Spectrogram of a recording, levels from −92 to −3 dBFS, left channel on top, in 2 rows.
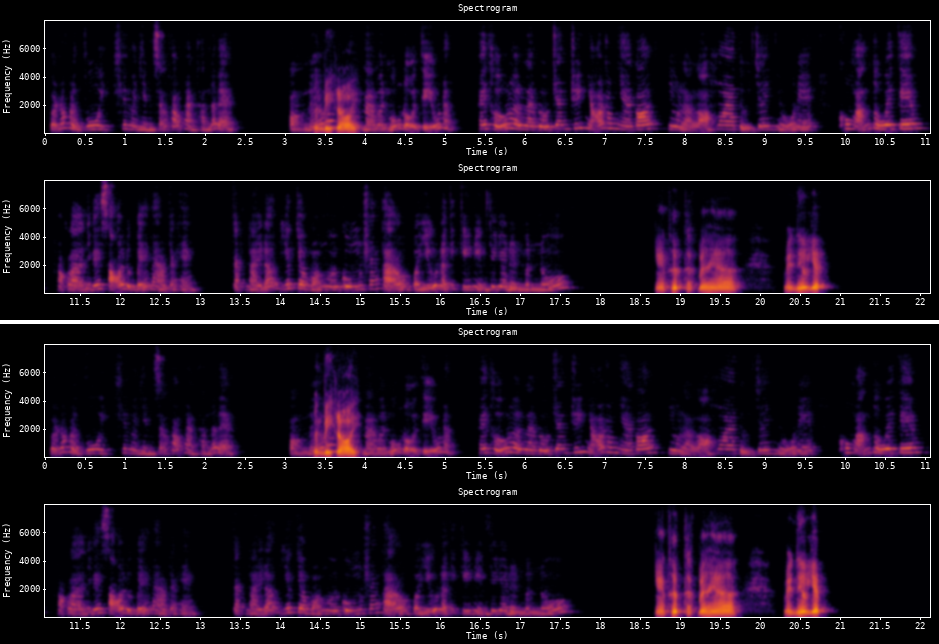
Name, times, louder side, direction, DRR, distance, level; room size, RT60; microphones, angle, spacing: voice 1, 0.1-2.3 3.1-3.6 4.0-5.1 5.4-9.6 9.9-10.9 11.2-12.9 13.4-17.6, left 2 dB, 50° left, 4.5 m, -44 dB
voice 2, 3.4-3.9 18.7-19.7 20.3-20.7, right 3 dB, 35° right, 0.6 m, -28 dB
12.5 x 9.5 x 3.0 m
head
